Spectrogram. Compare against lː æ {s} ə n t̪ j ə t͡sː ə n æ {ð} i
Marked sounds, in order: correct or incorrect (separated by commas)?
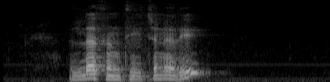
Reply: incorrect, correct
